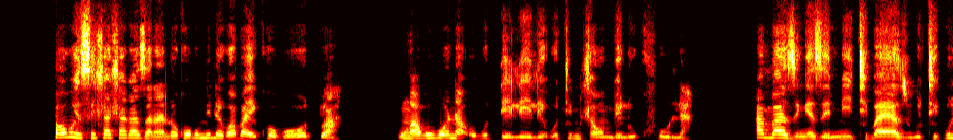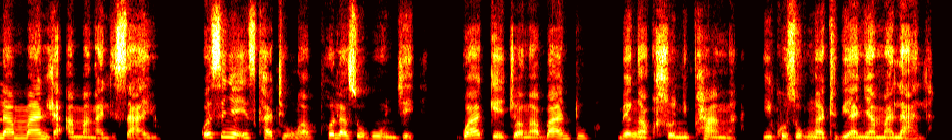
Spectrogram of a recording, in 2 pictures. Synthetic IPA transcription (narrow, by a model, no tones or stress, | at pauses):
oɣujisiɬaɬaɣazanalɔkʰɔɣumilɛɣwaβajikʰɔɣɔːd̥ʱwa | uŋaɣuβɔnaʔuɣud̥ʱɛlɛlɛʔutʰim̩ɬawɔmbʱɛlukʰuːlaː | maziŋɛzemitʰiβajazuɣutʰiɣulamand͡ɮʱa̰ʔamaŋalisa̰ːjɔ | ɣwesiɲɛisi̥kʰatʰiuŋaɣutʰɔlasoɣund͡ʒʱɛ | ɣwaɡ̥ʱɛ̥t͡ʃʼwaŋaβantʼu | βɛŋaɣu̥ɬonipʰaŋa | jikʰɔsoɣuŋatʰiɣujaɲamala̰ːla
